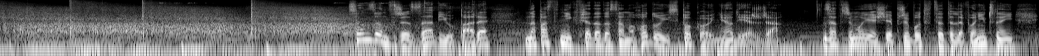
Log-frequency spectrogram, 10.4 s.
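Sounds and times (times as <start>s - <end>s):
gunshots: 0.0s - 4.9s
speech: 3.6s - 10.3s.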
